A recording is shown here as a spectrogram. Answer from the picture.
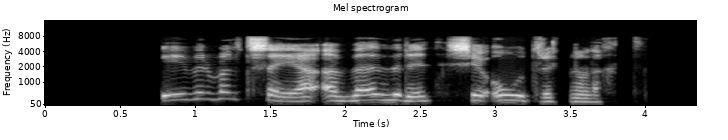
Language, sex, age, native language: Icelandic, female, 40-49, Icelandic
